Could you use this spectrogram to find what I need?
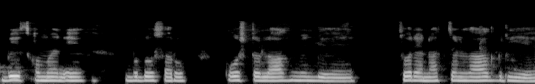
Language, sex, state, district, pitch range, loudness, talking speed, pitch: Rajasthani, female, Rajasthan, Churu, 175-185 Hz, -19 LUFS, 170 wpm, 180 Hz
